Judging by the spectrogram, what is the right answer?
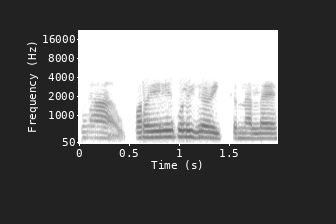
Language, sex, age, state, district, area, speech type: Malayalam, female, 30-45, Kerala, Kasaragod, rural, conversation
